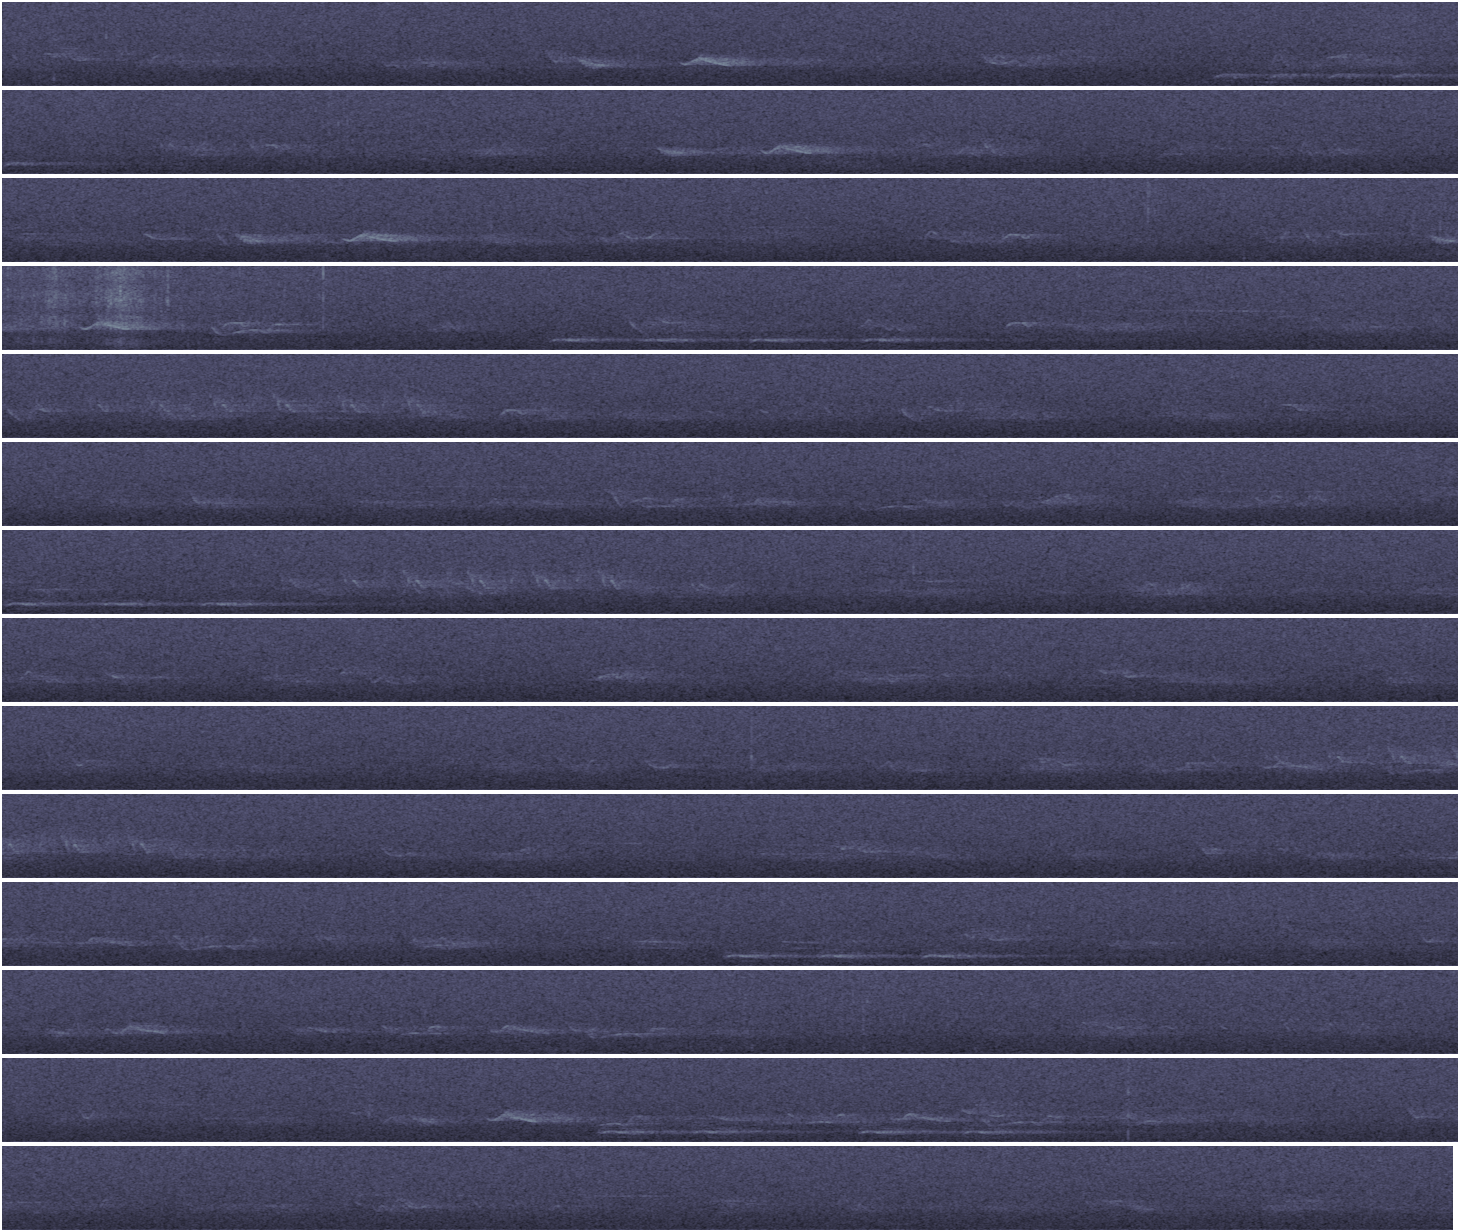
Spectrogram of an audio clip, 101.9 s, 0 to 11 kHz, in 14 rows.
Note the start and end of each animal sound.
[0.00, 8.86] Red-eyed Vireo (Vireo olivaceus)
[2.53, 3.93] Scarlet Tanager (Piranga olivacea)
[5.90, 7.71] American Crow (Corvus brachyrhynchos)
[9.28, 66.69] Red-eyed Vireo (Vireo olivaceus)
[10.20, 11.57] Scarlet Tanager (Piranga olivacea)
[15.51, 16.71] Scarlet Tanager (Piranga olivacea)
[21.59, 23.64] Scarlet Tanager (Piranga olivacea)
[24.35, 26.66] American Crow (Corvus brachyrhynchos)
[26.88, 56.86] Blue-headed Vireo (Vireo solitarius)
[28.95, 31.56] Ovenbird (Seiurus aurocapilla)
[43.46, 45.32] American Crow (Corvus brachyrhynchos)
[45.03, 47.01] Ovenbird (Seiurus aurocapilla)
[64.53, 66.56] Ovenbird (Seiurus aurocapilla)
[67.00, 101.89] Red-eyed Vireo (Vireo olivaceus)
[71.28, 74.10] Scarlet Tanager (Piranga olivacea)
[76.08, 78.01] American Crow (Corvus brachyrhynchos)
[79.87, 83.53] Scarlet Tanager (Piranga olivacea)
[89.27, 93.02] Scarlet Tanager (Piranga olivacea)
[90.06, 92.87] American Crow (Corvus brachyrhynchos)

